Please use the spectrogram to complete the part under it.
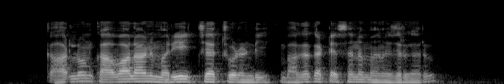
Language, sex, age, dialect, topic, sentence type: Telugu, male, 18-24, Utterandhra, banking, statement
